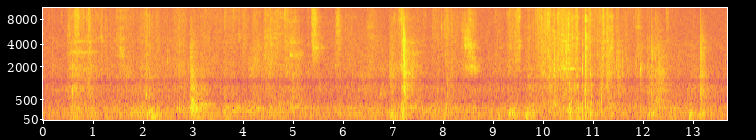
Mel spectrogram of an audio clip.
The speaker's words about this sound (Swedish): Men jag håller på att bläddra i årsredovisningen här. Ska vi se.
